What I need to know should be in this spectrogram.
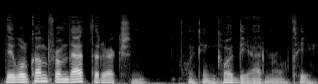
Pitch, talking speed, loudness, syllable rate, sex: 95 Hz, 190 wpm, -17 LUFS, 6.1 syllables/s, male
